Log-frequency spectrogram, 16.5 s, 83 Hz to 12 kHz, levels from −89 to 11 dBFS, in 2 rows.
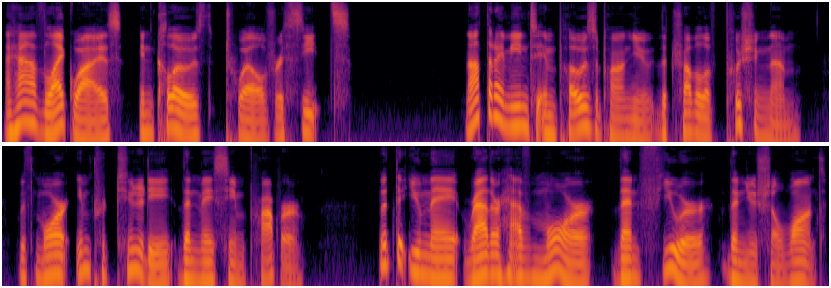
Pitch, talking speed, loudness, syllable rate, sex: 115 Hz, 140 wpm, -24 LUFS, 4.3 syllables/s, male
